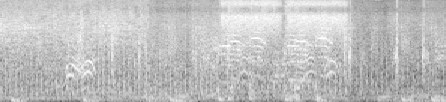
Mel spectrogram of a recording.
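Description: Video game helicopters in Jet Set Radio whir over a dense, busy game soundtrack with scattered chirpy effects, the rotor drone steady and mid-loud throughout.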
